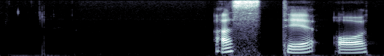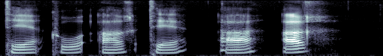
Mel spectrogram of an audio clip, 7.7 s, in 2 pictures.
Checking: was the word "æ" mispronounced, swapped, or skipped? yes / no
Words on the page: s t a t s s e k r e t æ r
no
